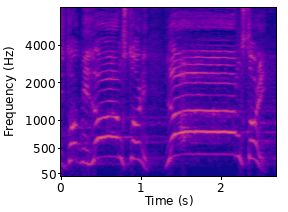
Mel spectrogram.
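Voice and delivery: high, stretched-out long story; drawn-out mock whine. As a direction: drag out long story mockingly. Mocking woman's long tale.

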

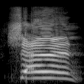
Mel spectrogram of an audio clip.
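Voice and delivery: loud, high mock [name] yell; [name] impression. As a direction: shout the name high and loud, [name] style. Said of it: "I did an [name] accent".

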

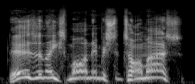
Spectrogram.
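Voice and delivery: high, hailing character voice; villager's greeting. A narrator's reading. Man with a whippet greeting Grandpa, hailing.

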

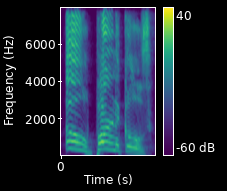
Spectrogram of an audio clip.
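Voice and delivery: a high, slow squeaky cartoon voice; SpongeBob. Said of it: "SpongeBob likes to say".

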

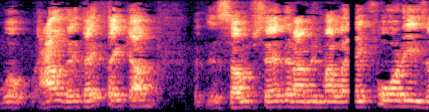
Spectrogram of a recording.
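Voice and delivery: ordinary delivery

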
